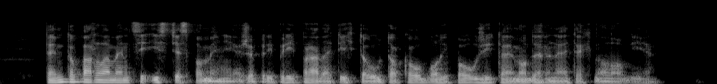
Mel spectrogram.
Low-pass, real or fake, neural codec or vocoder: 7.2 kHz; fake; codec, 16 kHz, 2 kbps, FunCodec, trained on LibriTTS, 25 frames a second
